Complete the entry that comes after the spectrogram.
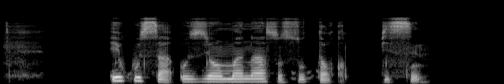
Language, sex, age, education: Igbo, male, 15-29, tertiary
